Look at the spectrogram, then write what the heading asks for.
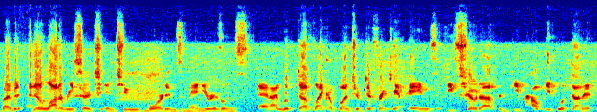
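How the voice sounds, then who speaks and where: A man chatting casually as game master of an online tabletop game, often halting and repeating words. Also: low-pitched, bright, forceful tone, a little hiss or hum, rough recording.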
